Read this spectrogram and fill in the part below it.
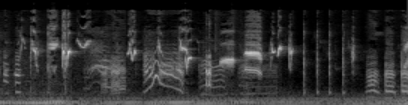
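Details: Female Javan myna in chatty full-fill song: a rapid medley of harsh squawks, sliding whistles and short clipped notes, with a dense burst near two seconds and a steady low hum underneath.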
